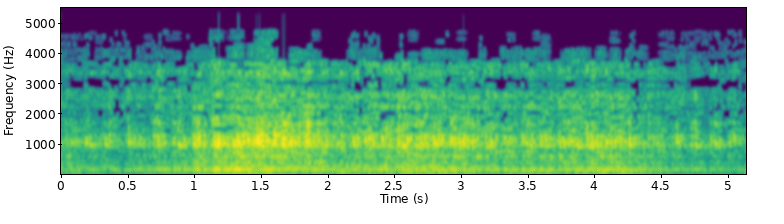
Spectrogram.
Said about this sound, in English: Listen to the tractor.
